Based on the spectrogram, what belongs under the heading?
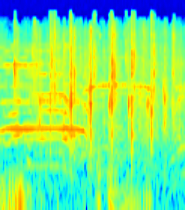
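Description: A crowd applauds with dense, steady clapping that fills the whole stretch, mixed with whoops and a few high whistles rising over the claps.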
